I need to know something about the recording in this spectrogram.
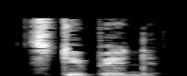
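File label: "stupid", British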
